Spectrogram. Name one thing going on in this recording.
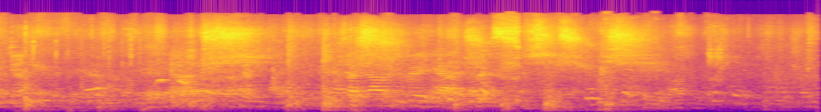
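Gloves and shins thump against padded strike shields.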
